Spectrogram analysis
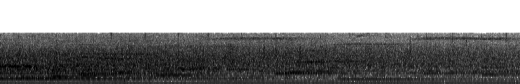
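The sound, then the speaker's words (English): A church audience claps excitedly for Jesus, a dense continuous wash of many hands at a fairly even loudness, with a low sustained hum of tones running beneath it and no voices. “You are clapping so much for Him.”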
